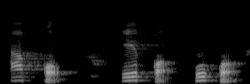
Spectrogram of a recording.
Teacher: Padahal kaf dengan kof itu memang satu makhraj, tapi sifatnya berbeda, apalagi pas ketika dia disukunkan. Ya, kalau kof dia pas ketika disukunkan itu ada syiddah ya, dan ada qalqalah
